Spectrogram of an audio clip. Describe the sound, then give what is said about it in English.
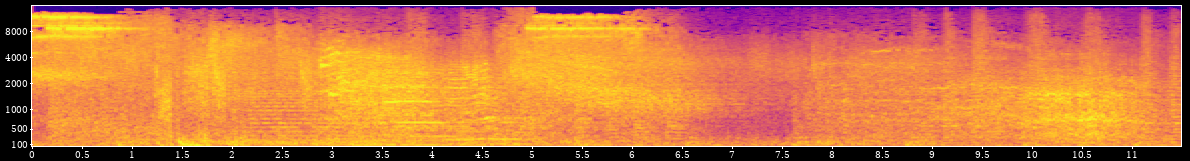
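A fictional freezer gun fires with a long, roaring blast of broad noise that swells and ebbs over several seconds, with rumbling low end beneath a hissing top. “Freezer gun, stand by to fire.”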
